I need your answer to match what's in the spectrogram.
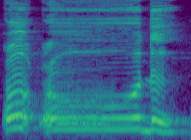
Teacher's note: واو ساکن سے پہلے عین کے اوپر پیش ہے تو یہاں پر واو مدہ ہوگا, اور حالت وقف میں جب دال ساکن ہوگی تو یہاں قلقلہ کبرا ہوگا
